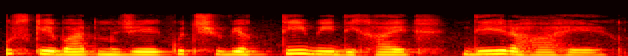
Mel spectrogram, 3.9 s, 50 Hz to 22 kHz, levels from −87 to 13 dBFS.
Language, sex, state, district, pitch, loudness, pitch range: Hindi, female, Arunachal Pradesh, Papum Pare, 195 Hz, -16 LUFS, 180-215 Hz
